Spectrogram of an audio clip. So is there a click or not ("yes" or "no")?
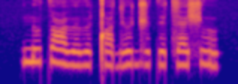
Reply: yes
